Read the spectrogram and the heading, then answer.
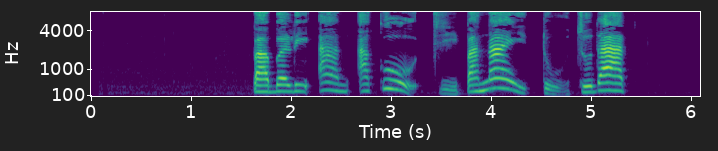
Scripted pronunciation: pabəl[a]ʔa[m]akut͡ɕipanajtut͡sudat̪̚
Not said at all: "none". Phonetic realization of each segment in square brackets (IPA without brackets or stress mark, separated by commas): i, n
